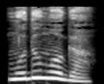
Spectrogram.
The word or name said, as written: ಮದಮುಖ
